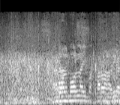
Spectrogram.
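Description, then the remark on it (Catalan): A stadium crowd of FC Barcelona fans gives a loud, sustained ovation as Sergio Busquets bids farewell, a dense wash of applause and cheering that holds steady throughout, with a man's voice speaking over it. “saluda al públic, s'acomiada de l'afició que l'ovaciona, que l'aplaudeix i que l'acomiada, pica de mans també amb el delegat, amb Carles Naval, s'abraça amb Xavi, marxa, deixa enrere aquest tros tan gran d'història del Barça, Sergio Busquets.”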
